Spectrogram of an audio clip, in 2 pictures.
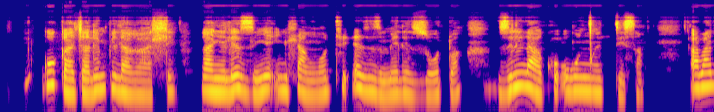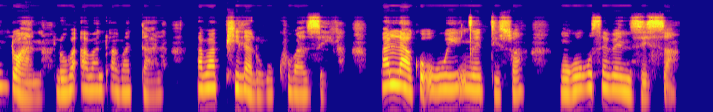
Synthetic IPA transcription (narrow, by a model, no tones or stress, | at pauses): ɣuɡ̥ʱat͡ʃʼalempʼilaɣaɬɛ | ɣaɲɛleziɲɛʔinɬaŋotʰiʔezizimɛlɛzɔd̥ʱwazilakʰɔʔuɣuŋ͡ǀed̥ʱisa | aβantʼwanalɔβaʔaβantʼuaβad̥ʱalaː | βapʰilaloɣukʰuβazɛɣa | βalakʰɔ̰ʔuɣujiŋ͡ǀed̥ʱiswa | ŋɔɣoɣusɛβend͡zʱiːsa̰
